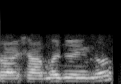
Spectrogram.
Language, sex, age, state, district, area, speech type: Sindhi, male, 45-60, Maharashtra, Mumbai Suburban, urban, conversation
